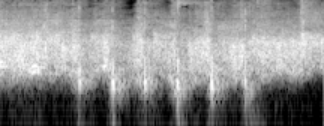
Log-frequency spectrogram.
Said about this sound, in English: I think you've done a fantastic job. And just, yeah, give yourself a clap.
